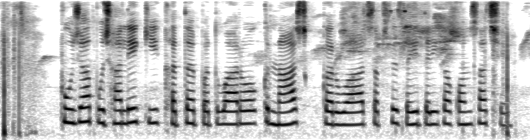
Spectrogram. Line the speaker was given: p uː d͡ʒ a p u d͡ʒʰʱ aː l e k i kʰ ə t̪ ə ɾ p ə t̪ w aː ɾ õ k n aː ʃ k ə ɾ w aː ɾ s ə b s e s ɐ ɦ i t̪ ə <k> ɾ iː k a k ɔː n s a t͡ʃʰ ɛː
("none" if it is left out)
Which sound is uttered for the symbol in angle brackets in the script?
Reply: none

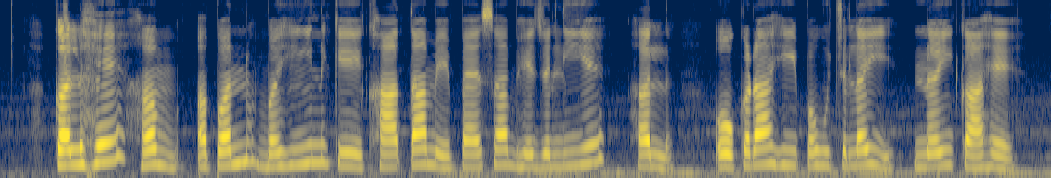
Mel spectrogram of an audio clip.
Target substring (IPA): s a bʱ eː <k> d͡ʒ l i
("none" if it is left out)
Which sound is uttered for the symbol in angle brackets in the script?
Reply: none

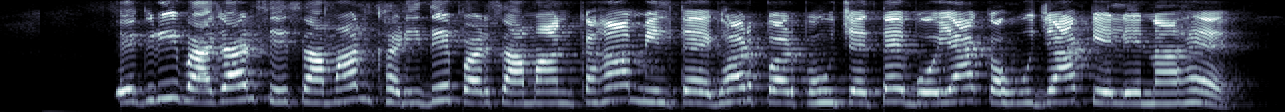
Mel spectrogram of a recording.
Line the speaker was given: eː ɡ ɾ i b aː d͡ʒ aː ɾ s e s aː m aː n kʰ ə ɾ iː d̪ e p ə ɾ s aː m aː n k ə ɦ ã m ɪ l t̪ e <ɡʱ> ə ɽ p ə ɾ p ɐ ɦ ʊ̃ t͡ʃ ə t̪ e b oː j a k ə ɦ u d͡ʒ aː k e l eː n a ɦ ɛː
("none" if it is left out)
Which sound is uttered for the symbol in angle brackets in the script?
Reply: ɡʱ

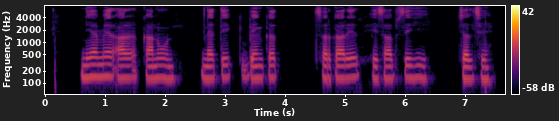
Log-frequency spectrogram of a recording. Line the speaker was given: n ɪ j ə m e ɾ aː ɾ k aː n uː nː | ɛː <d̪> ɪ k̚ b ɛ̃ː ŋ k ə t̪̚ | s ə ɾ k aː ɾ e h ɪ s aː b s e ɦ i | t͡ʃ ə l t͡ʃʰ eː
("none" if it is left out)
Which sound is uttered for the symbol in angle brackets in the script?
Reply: t̪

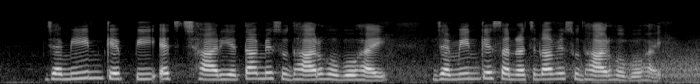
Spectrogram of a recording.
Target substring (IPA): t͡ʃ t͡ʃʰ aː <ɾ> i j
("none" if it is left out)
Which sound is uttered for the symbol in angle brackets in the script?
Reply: ɾ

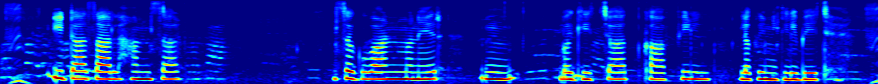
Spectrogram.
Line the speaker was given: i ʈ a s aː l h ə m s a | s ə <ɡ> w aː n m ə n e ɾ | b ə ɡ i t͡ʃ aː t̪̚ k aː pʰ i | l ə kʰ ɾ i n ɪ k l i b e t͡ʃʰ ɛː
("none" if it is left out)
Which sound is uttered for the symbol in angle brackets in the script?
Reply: ɡ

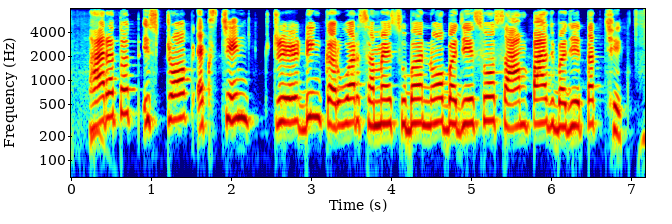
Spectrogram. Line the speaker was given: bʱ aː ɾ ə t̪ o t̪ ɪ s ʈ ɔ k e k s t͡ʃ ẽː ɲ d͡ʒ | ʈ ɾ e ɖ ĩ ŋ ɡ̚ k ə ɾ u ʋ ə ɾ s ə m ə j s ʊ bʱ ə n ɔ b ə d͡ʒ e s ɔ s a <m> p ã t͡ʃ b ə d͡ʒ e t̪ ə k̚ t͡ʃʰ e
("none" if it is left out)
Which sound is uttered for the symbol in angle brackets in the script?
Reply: m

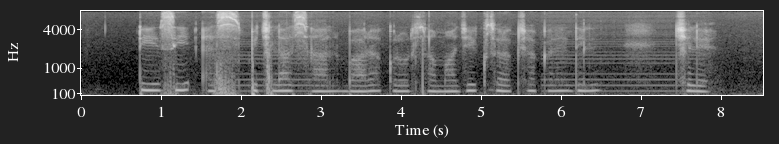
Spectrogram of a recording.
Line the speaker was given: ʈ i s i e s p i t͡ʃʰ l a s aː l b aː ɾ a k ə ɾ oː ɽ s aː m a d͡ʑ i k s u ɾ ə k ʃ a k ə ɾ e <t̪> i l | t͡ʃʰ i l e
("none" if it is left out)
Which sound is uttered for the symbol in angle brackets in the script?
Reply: d̪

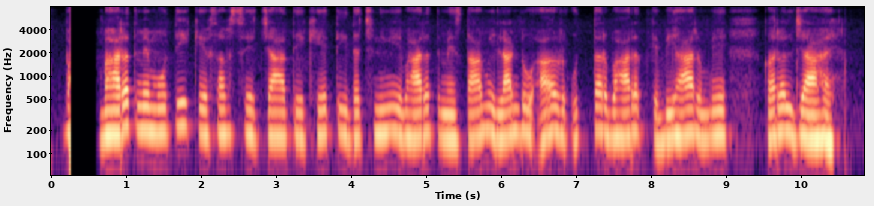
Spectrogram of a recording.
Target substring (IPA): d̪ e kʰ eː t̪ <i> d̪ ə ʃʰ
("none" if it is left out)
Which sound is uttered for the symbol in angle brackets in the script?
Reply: i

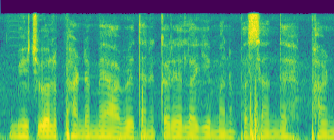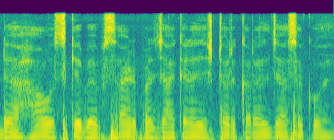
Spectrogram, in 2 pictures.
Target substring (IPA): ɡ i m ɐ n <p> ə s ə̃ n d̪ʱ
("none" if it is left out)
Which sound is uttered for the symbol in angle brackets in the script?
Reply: p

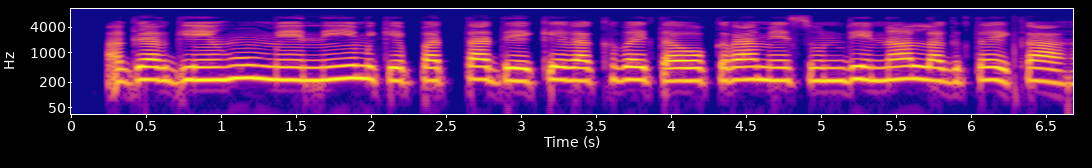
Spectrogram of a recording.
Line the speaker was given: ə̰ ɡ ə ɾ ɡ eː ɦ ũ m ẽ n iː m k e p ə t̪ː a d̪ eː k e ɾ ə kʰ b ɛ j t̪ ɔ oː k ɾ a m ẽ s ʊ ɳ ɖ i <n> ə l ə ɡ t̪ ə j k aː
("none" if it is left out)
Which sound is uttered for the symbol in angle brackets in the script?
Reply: n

